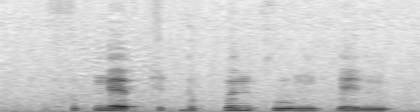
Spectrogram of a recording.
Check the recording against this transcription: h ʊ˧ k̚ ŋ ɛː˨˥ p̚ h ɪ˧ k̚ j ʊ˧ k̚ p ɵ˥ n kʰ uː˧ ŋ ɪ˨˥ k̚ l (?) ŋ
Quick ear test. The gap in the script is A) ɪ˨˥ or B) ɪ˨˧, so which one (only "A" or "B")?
B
